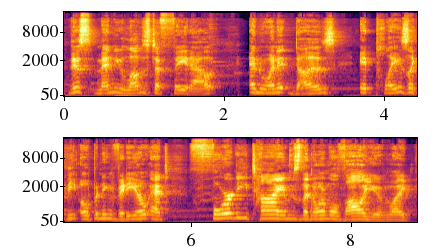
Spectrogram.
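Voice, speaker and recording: A man hosting a casual, comedic let's play, talking in an excitable, jokey and animated way. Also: a little high, unhurried. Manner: laughs often while talking. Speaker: host. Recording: music behind the voice. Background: video game music.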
